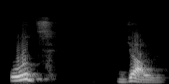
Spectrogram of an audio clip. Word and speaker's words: উজ্জ্বল: একটা ব ফল আছে আমরা কখনো এই ব এর উচ্চারণটা দেখি না সেজন্য আমরা যখন উচ্চারণ লিখবো তখন ব উচ্চারণটা অনুচ্চারিত থাকবে আমরা একটু দেখানোর চেষ্টা করি এখানে কয়টা অক্ষর আছে উজ জল উজ জল অর্থাৎ দুটো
